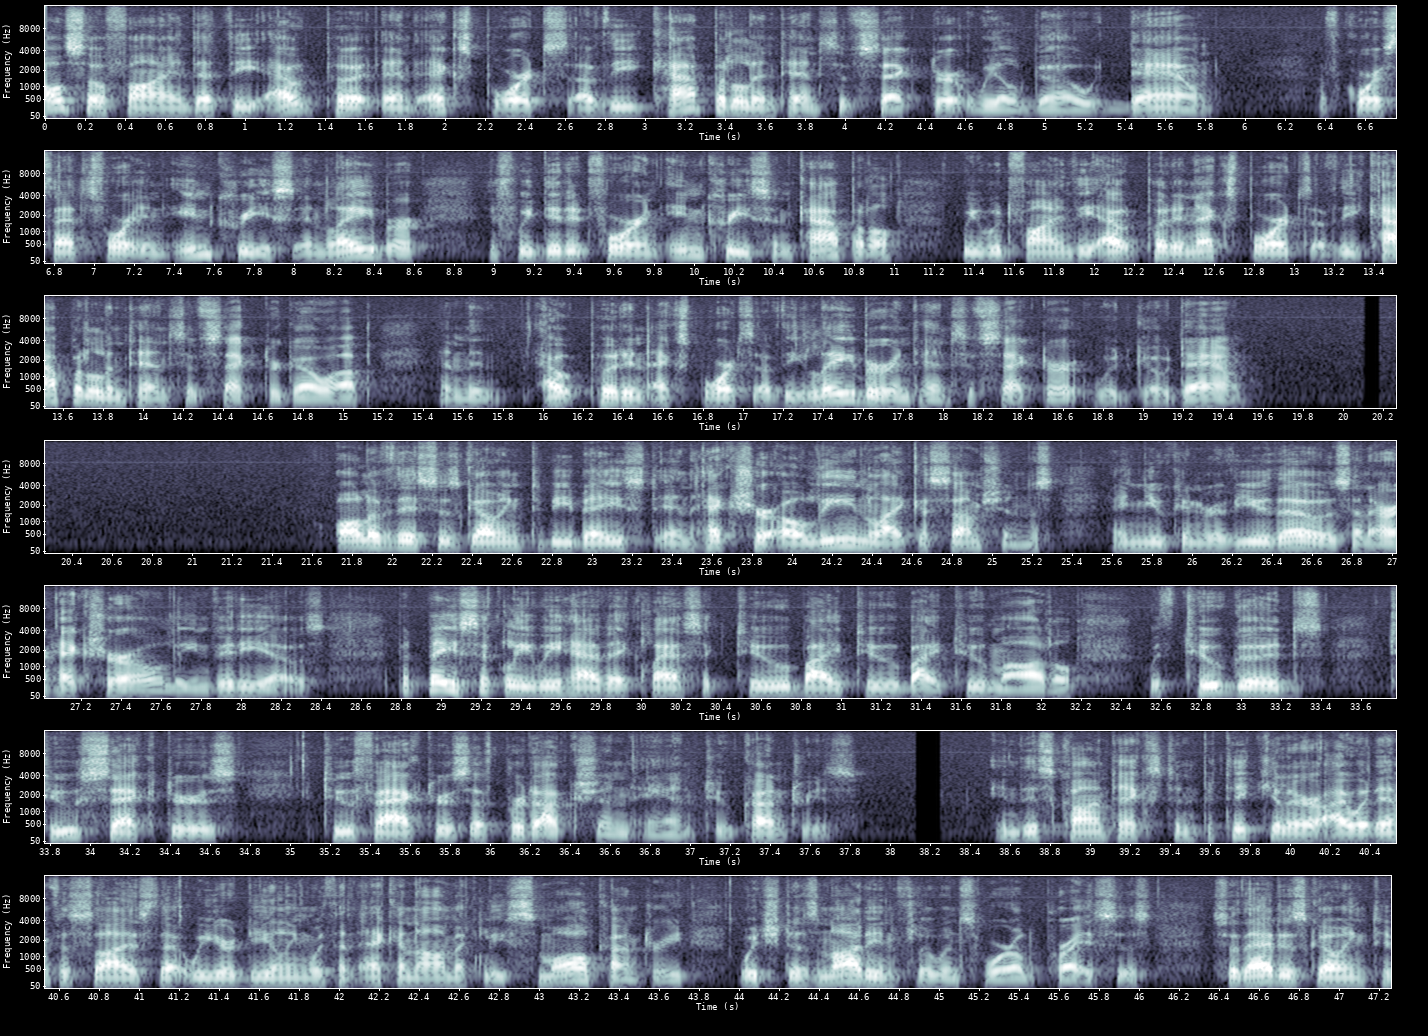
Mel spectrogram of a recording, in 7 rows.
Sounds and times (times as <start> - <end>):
Speech: 0.0 - 19.6, 21.7 - 37.9, 38.5 - 47.2
Inside, small room: 0.0 - 47.2.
